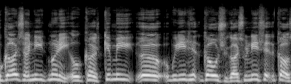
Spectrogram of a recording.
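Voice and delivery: mock needy, desperate, pleading tone. Imitating someone begging viewers for money: imitating desperate begging. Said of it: "All desperate".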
